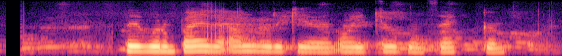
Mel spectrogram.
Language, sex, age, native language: Icelandic, female, 11, Icelandic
